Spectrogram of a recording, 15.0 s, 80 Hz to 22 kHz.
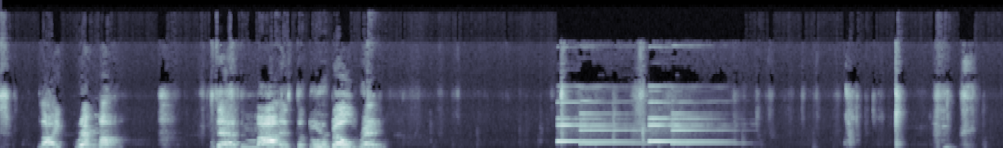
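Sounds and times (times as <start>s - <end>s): two-note doorbell chime: 8.4s - 11.4s.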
